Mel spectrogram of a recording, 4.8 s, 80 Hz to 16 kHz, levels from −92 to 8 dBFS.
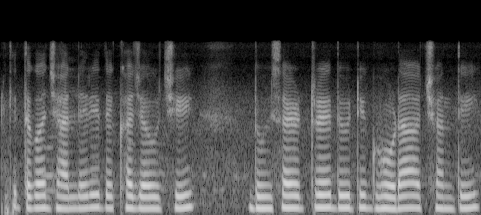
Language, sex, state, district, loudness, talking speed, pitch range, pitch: Odia, female, Odisha, Khordha, -15 LUFS, 110 wpm, 195-210 Hz, 200 Hz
